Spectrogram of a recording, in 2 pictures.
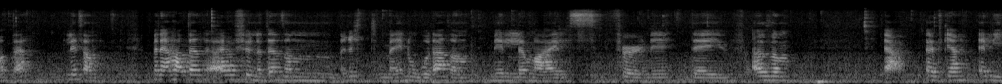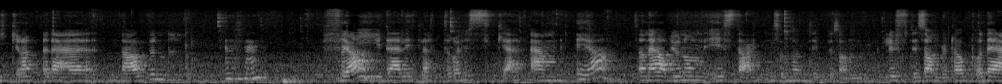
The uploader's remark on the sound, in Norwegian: BEKLAGER FOR LYDKVALITETEN!! Denne episoden er et liveopptak fra Stitsjorama med Witre Design.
